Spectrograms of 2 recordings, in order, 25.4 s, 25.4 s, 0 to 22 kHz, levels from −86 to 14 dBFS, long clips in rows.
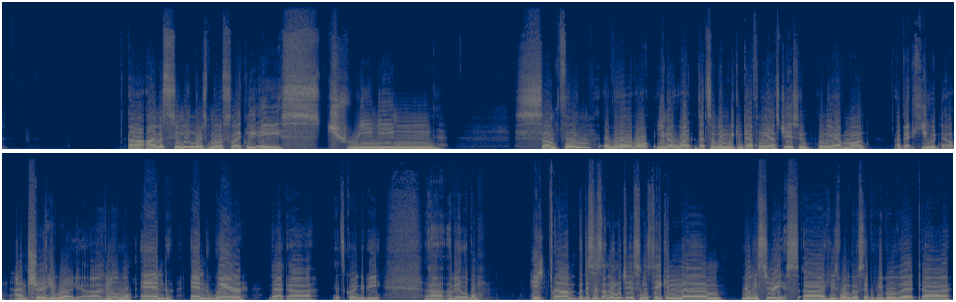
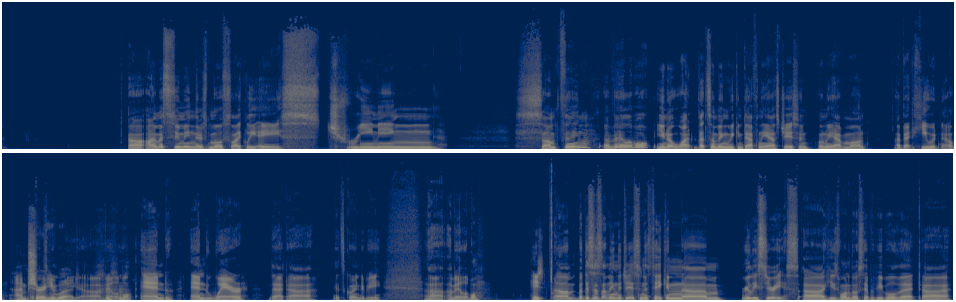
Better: second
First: distortion; heavy; 7 dB below the speech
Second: none

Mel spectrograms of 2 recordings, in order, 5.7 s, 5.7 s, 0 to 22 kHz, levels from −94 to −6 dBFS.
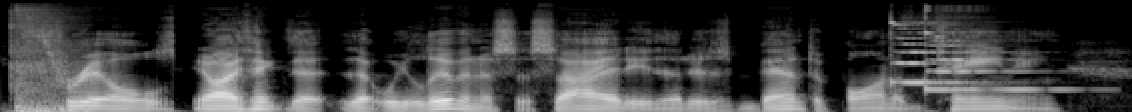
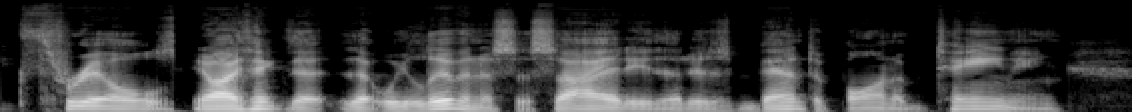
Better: second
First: door banging; noticeable; at the start; peak 9 dB below the speech // alarm; noticeable; at 4.5 s; peak 3 dB below the speech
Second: none

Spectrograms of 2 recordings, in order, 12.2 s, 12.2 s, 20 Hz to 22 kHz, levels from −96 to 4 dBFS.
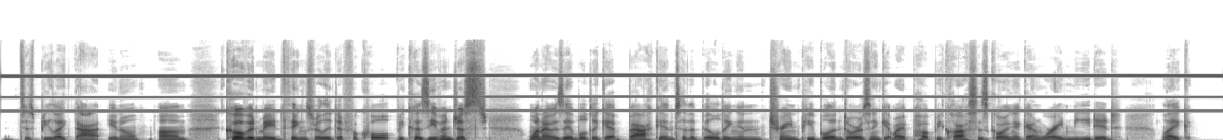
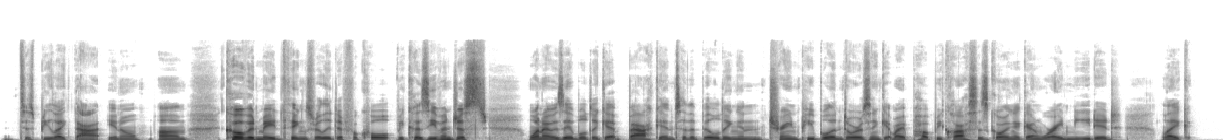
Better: second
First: high-pitched whine; loud; throughout; 10 kHz, 6 dB below the speech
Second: none

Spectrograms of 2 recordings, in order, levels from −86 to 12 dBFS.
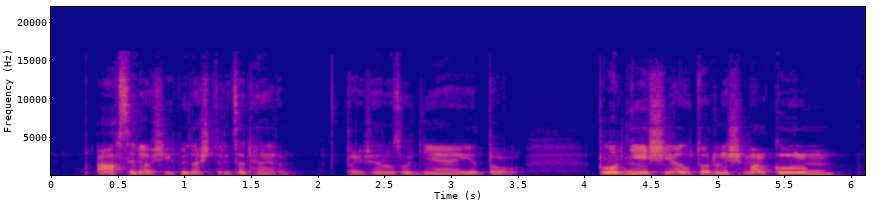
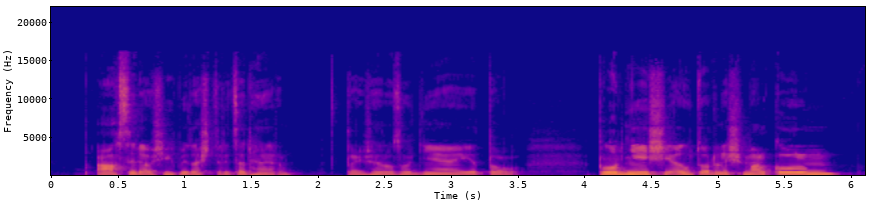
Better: second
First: thin; somewhat; fading below 300 Hz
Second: none

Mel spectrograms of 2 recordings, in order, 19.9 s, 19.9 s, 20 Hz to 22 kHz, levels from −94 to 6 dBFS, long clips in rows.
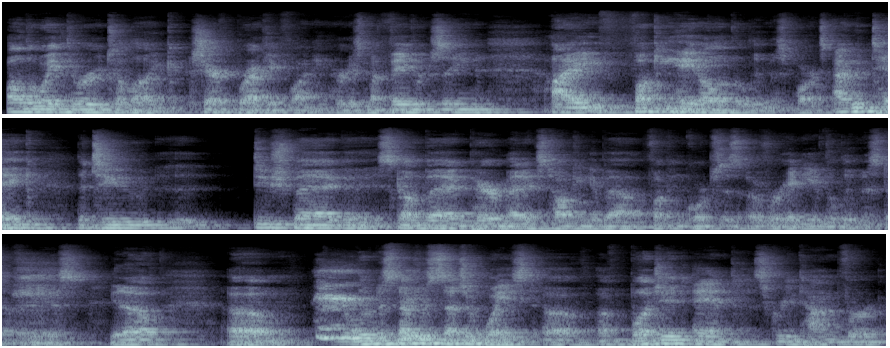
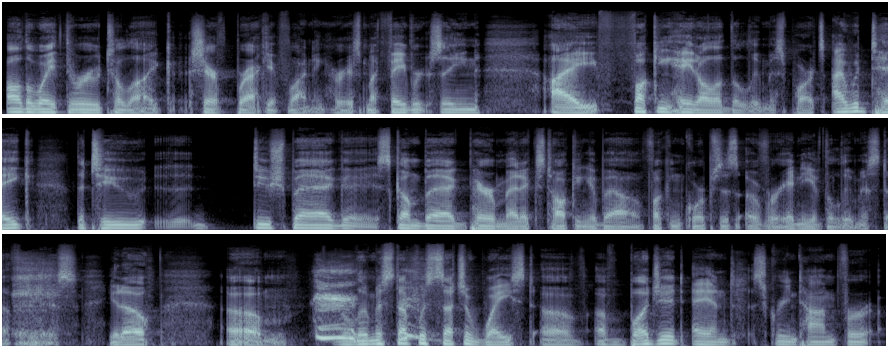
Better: second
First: off-mic speech; far // room echo; noticeable; dies away in 0.6 s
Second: none

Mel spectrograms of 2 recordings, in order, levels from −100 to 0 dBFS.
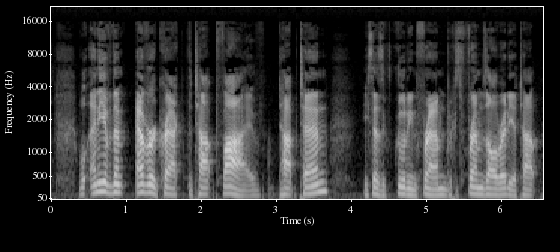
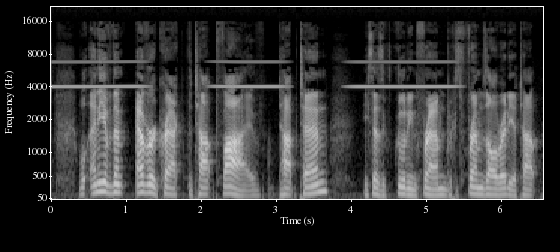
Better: first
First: none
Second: high-pitched whine; loud; until 1.5 s, at 2 s and from 4 to 5.5 s; 4 kHz, 9 dB below the speech

